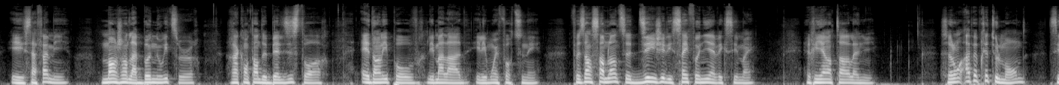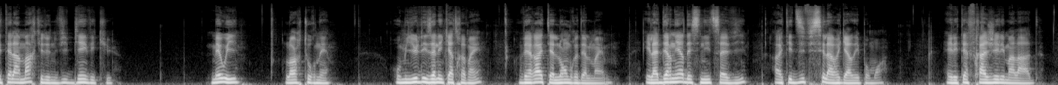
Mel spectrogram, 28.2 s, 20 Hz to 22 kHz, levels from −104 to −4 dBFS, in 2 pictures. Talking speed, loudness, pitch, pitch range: 170 wpm, -23 LUFS, 140 Hz, 125-155 Hz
